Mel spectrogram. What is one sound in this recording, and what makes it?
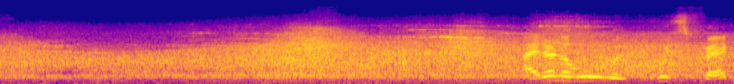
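Traffic passes by outdoors on a road.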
